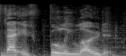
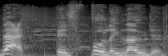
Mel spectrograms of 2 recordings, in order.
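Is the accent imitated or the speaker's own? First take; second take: own; imitated. First: It is said in the speaker's own accent. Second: It is said in an imitated TV presenter's accent.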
